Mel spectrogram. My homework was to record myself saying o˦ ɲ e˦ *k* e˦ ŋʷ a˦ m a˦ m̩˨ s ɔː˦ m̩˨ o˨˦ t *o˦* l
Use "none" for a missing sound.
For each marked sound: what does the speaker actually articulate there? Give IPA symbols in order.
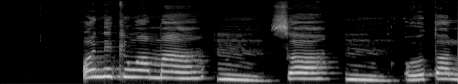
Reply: k, ɔ˦

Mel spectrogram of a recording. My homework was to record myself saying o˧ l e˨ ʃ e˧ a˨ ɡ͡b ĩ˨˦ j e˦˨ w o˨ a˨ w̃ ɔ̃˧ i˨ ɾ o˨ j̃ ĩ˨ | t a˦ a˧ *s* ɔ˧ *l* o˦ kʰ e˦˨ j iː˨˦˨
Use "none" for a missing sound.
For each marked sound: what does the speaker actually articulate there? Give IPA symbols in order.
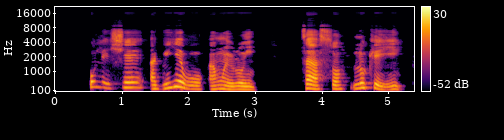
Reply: s, l

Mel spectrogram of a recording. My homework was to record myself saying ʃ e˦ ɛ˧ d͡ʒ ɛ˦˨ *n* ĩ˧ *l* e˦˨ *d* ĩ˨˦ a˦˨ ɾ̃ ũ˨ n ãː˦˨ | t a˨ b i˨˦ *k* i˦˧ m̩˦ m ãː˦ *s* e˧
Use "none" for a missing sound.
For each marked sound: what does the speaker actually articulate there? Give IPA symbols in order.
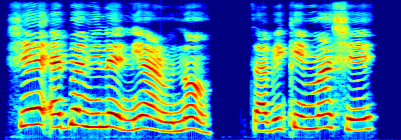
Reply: m, l, n, k, ʃ

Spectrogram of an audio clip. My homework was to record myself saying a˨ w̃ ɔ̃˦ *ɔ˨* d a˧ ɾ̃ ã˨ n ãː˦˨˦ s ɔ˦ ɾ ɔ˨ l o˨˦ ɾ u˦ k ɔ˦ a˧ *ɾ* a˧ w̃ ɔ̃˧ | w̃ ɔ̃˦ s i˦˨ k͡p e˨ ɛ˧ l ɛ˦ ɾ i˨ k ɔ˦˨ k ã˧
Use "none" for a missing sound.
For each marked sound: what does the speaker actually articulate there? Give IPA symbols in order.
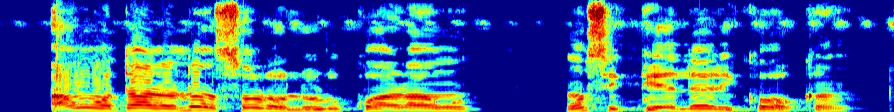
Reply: ɔ˨, ɾ

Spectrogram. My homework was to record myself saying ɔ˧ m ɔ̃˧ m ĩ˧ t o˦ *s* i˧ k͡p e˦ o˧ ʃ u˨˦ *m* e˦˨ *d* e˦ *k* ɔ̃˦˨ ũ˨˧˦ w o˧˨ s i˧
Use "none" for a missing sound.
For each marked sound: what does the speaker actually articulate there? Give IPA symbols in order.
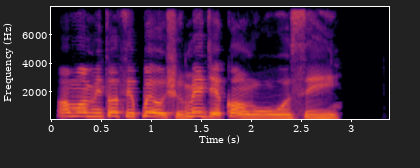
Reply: t, m, d͡ʒ, k

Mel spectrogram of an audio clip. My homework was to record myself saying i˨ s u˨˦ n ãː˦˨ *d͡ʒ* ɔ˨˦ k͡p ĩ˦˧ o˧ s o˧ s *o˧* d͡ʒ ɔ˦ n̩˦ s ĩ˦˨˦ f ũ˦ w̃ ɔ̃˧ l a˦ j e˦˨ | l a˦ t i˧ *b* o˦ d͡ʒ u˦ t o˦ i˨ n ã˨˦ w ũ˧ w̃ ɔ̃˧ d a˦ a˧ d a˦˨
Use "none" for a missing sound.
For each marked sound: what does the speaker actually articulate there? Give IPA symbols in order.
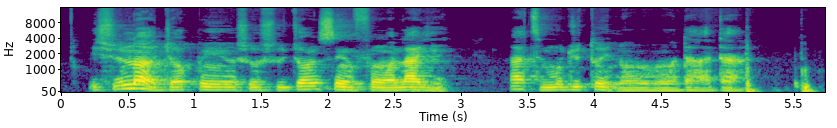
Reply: d͡ʒ, u˧, m

